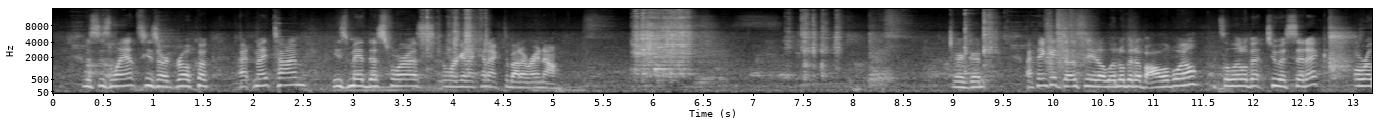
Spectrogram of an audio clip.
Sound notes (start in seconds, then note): 5.7 utensils clanking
